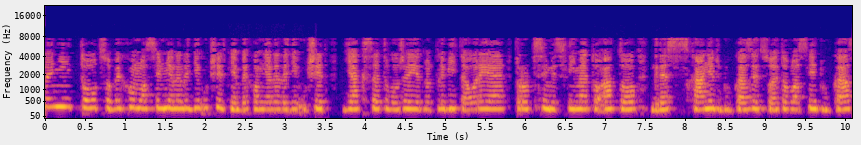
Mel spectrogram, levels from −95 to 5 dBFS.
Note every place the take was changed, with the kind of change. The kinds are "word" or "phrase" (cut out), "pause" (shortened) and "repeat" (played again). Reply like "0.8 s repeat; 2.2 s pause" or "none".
3.6 s pause; 5.8 s pause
